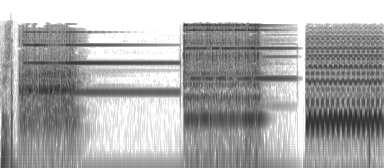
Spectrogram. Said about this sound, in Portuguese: Recebi uma ligação aqui, olha o meu celular aqui tocando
